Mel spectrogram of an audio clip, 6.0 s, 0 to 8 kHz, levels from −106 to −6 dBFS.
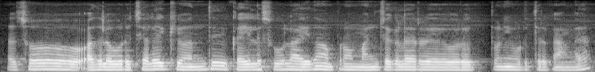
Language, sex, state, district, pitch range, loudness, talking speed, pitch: Tamil, male, Tamil Nadu, Kanyakumari, 110-120 Hz, -17 LUFS, 130 wpm, 115 Hz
